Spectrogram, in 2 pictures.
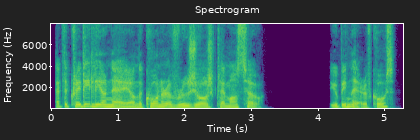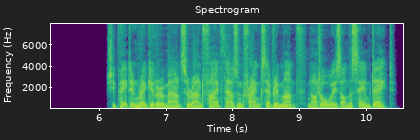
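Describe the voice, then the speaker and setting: A man reading an audiobook, voicing a middle-aged male police officer who gives his report in a measured, matter-of-fact way. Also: mid-range voice, very animated, fairly bright tone, no room sound. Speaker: audiobook reader.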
